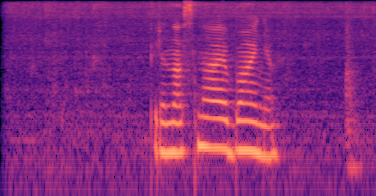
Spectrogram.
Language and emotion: Russian, neutral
